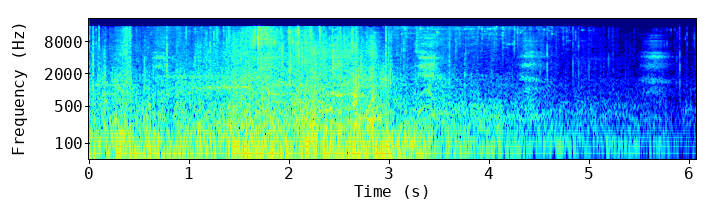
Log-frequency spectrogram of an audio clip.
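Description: A huge burst of flame roars.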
